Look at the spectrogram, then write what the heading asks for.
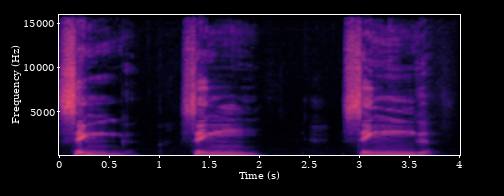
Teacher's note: there is a nasal sound that is added onto this a sound that can emanate from the base of your throat but you can bring it through the nose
